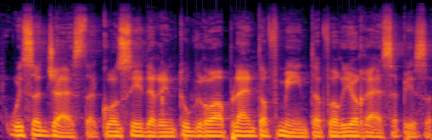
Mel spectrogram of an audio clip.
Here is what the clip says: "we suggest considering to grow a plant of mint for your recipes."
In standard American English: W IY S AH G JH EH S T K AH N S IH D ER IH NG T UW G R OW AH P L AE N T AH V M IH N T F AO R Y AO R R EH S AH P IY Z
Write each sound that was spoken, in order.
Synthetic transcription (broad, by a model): W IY S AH JH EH S T K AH N S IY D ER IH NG T UW G R OW AH P L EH N T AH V M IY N T F AO R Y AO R R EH S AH P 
